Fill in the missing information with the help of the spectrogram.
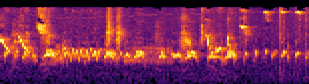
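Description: European bee-eaters calling in a busy chorus of rolling, liquid 'prruip' notes, repeated many times a second, with higher chirps overlapping.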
